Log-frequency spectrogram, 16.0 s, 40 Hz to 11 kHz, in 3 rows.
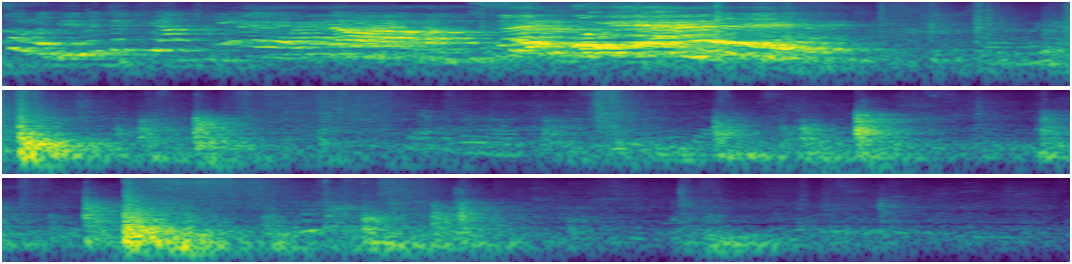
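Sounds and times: low voices in echoing hall: 0.0 - 16.0.

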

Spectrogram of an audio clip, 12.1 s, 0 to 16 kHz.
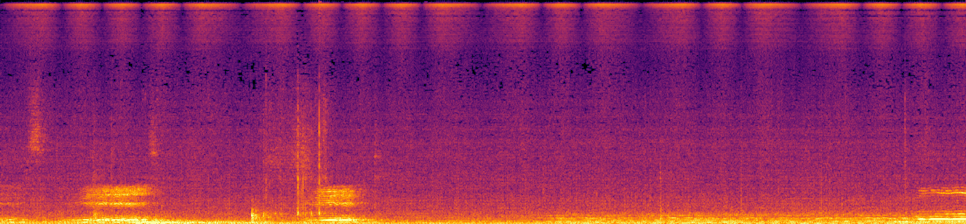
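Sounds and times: nasal wavering held note: 6.8 - 12.0.

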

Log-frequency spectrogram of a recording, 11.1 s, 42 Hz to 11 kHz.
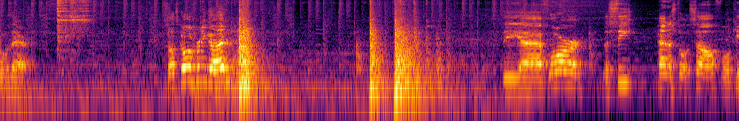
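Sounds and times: metallic knocks on car floor: 5.4 - 6.9.

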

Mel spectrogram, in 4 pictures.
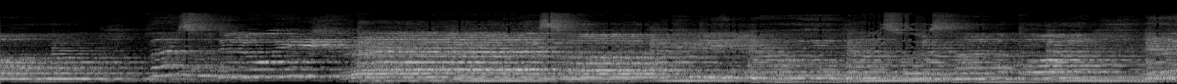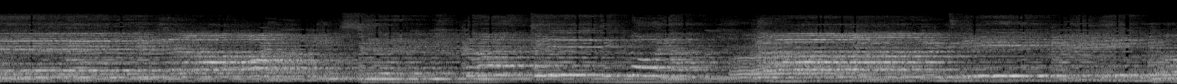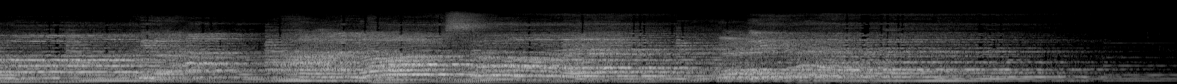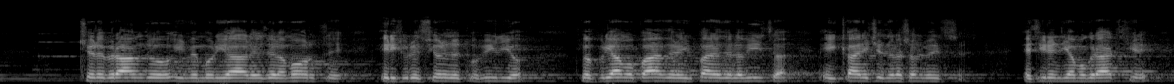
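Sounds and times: choir singing a chant: 3.2 - 34.6.

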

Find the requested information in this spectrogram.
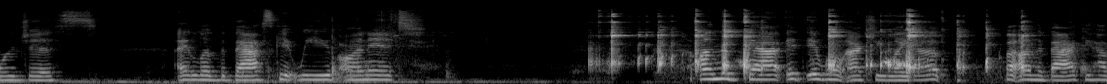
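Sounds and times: ceramic clinking on ceramic: 5.9 - 10.5.

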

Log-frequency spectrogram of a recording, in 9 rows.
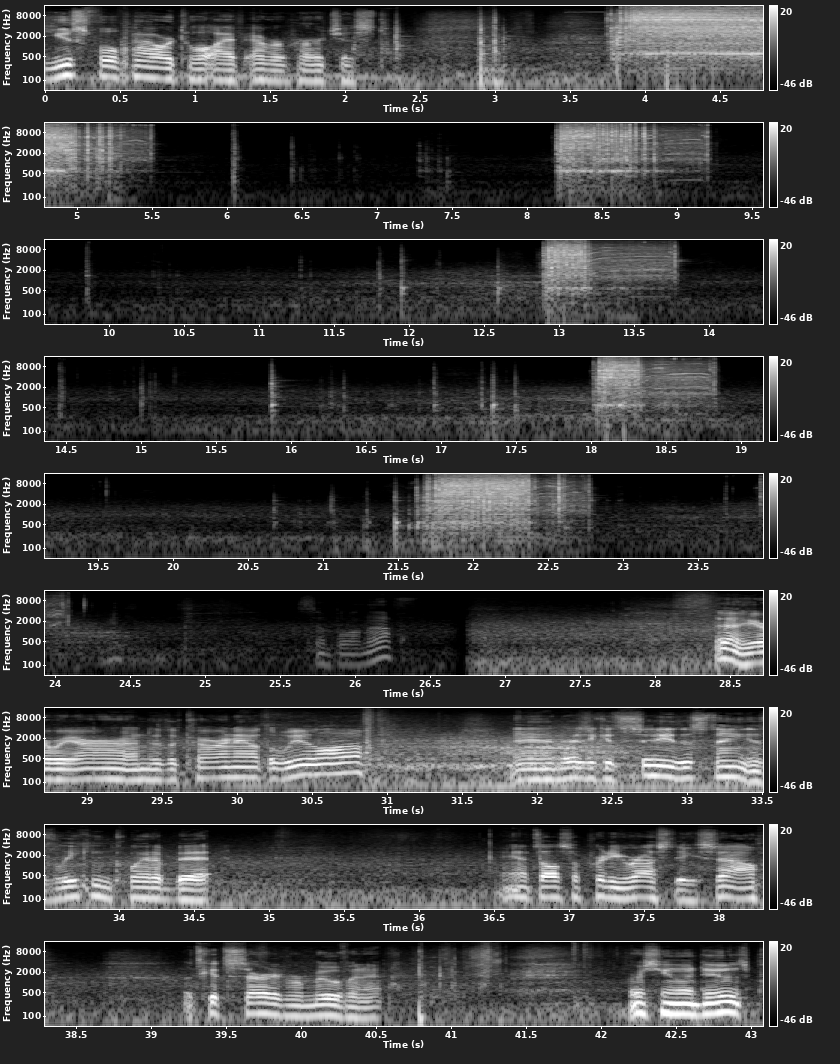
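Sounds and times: impact gun spinning lug nuts: 2.8 - 5.6, 8.2 - 9.3, 11.8 - 13.9, 16.9 - 18.9, 20.7 - 23.0.

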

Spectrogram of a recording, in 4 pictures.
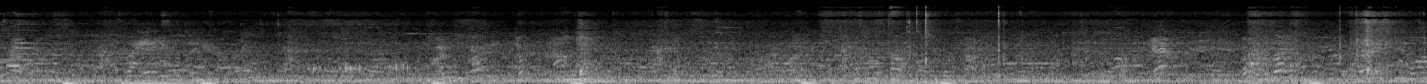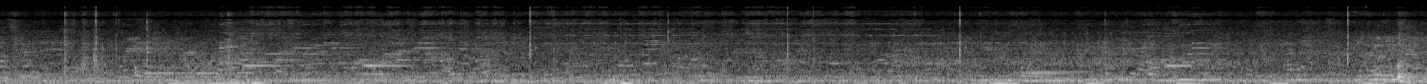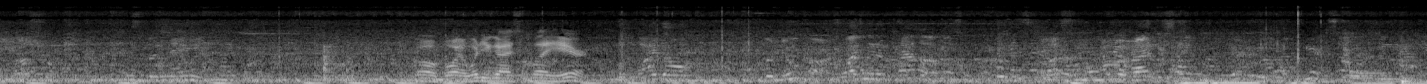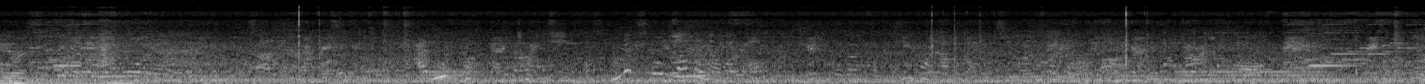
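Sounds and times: people chattering: 0.0 - 57.0
people talking: 0.0 - 57.0
background music: 6.8 - 30.0, 39.2 - 45.7
background music beat: 40.3 - 44.4.

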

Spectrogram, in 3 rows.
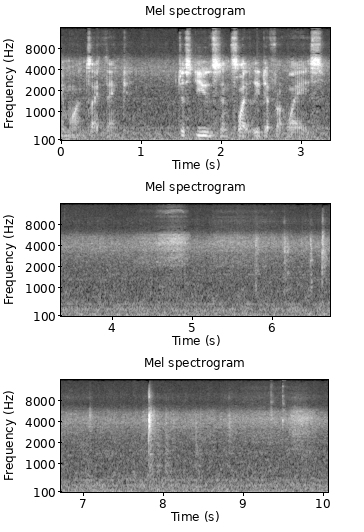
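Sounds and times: computer mouse clicks: 9.3 - 9.6.

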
